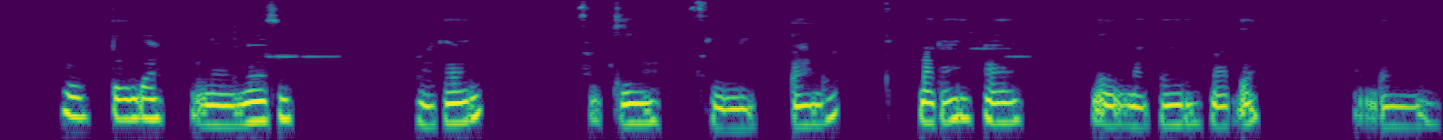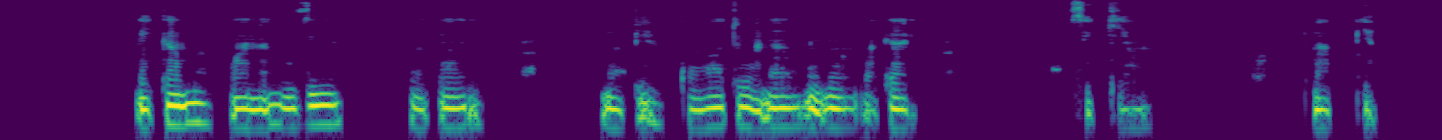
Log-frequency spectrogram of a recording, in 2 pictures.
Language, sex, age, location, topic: Swahili, male, 25-35, Nakuru, finance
